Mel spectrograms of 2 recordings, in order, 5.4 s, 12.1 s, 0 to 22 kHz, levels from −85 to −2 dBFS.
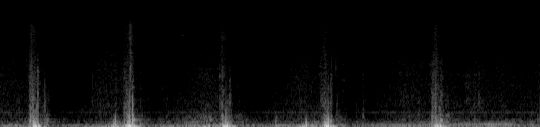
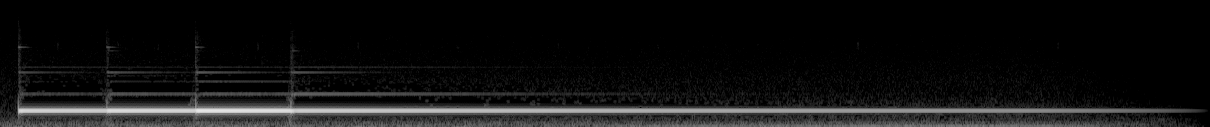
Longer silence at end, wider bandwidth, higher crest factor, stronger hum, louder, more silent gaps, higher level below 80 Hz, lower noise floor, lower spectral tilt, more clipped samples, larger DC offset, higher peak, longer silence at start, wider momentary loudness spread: second, 0.05 s vs 1.3 s; first, 3.8 kHz vs 2.2 kHz; first, 20 dB vs 14 dB; neither; second, -40 LUFS vs -21 LUFS; neither; first, -36 dBFS vs -54 dBFS; second, -54 dBFS vs -61 dBFS; about the same, -8 dB/octave vs -7 dB/octave; neither; neither; second, -14 dBFS vs -10 dBFS; second, 0.05 s vs 0.2 s; second, 21 LU vs 24 LU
